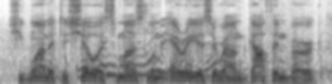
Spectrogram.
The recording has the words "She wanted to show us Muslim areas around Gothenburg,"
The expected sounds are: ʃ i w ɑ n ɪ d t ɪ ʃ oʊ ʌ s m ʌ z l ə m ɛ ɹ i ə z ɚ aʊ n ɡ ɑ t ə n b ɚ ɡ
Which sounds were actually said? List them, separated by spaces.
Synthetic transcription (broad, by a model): ʃ i w ɑ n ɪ d t ɪ ʃ oʊ ʌ s m ʌ z l ə m ɛ ɹ i ə z ɚ aʊ n ɡ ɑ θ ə n b ɚ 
